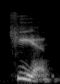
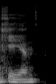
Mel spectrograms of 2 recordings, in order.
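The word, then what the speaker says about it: Keoghan: how you say it no because it's Irish which means you leave out some syllables I think it's Kian yeah probably Kian um Eddie Redmayne and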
